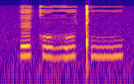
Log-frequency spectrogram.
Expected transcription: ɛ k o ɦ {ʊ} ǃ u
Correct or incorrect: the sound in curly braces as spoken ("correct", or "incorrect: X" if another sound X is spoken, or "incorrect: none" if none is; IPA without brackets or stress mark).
correct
